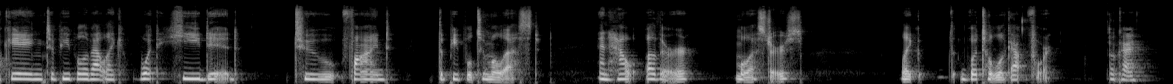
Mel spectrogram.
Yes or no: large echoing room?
no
